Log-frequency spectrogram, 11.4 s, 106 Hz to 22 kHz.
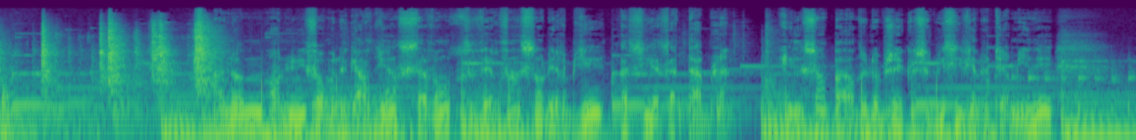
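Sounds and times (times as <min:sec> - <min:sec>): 
door opening with mechanical clacks and rattles: 0:00.0 - 0:02.5
speech: 0:02.3 - 0:11.0.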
